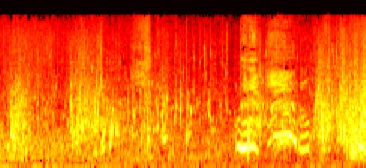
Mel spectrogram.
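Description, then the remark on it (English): Sea water splashes and washes against the shore in continuous bursts, with a brief voice rising over the noise partway through. “Trot him out of reach of the sea, at least, if you have any humanity left.”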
